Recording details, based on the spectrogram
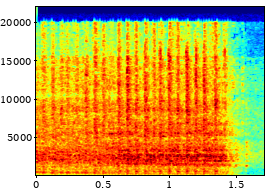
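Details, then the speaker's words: G290RC two-stroke engine on a Goped Super Xped, 2 hours on the engine, Sikk Toys pipe with silencer fitted for more back pressure, unloaded: high even buzzing rattle building up then cutting back, runs clean; normal running. "Personally, I think it sounds better with the silencer because it has a little bit more back pressure and you can just hear it kind of like building up in there, which is, I like this sound better."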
